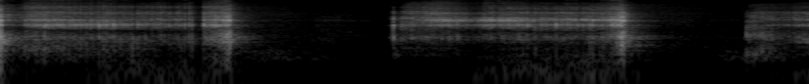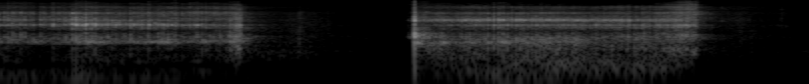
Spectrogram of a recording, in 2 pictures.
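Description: A thin wooden stick scratches along the outer surface of an empty, medium, hollow, polished wooden bowl held in the hand. Four long, bright, rasping scrapes of about one to one and a half seconds each are heard, separated by short silences, with a faint hollow tone under the scratching.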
